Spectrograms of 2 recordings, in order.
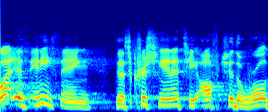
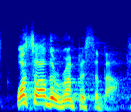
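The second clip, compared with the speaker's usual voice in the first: put-on British accent. Retelling a story, voicing C.S. Lewis questioning an arguing group, in good British voice. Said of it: "in a good British voice".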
